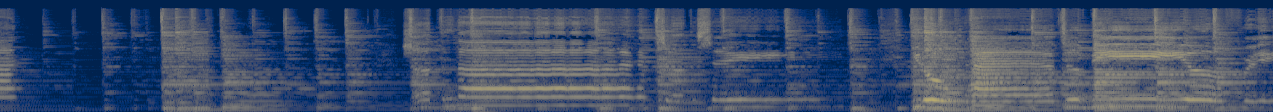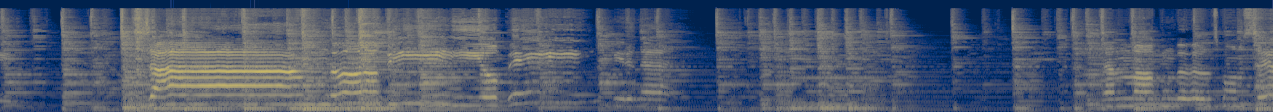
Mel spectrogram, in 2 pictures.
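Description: Acoustic guitar strummed while a woman sings long, held notes. There is a near-silent break of about two seconds at the start.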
